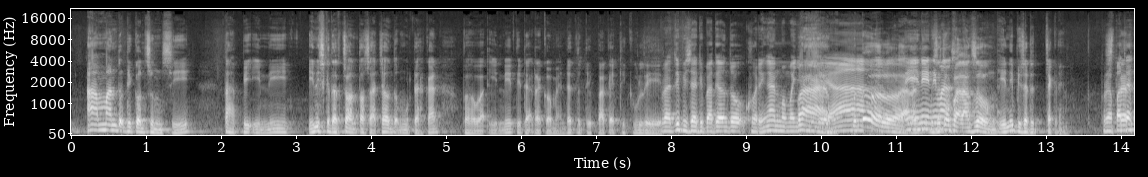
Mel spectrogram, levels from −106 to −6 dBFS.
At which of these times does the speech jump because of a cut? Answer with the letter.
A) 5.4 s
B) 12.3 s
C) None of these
B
